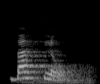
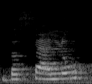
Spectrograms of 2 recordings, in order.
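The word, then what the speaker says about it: buffalo: बफलो, अच्छा इसकी pronunciation आप देखिए, बफेलो नहीं होती, बफलो ये होती है इसकी प्रोनाउंसिएशन।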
